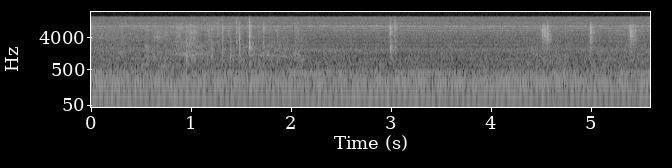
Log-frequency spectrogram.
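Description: Faint, scattered clicks and taps of small plastic parts being handled, over a steady low hum.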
